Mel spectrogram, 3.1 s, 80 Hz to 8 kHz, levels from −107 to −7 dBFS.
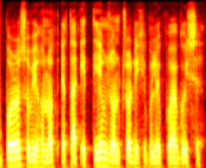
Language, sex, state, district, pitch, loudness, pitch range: Assamese, male, Assam, Kamrup Metropolitan, 105 Hz, -16 LUFS, 100-110 Hz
